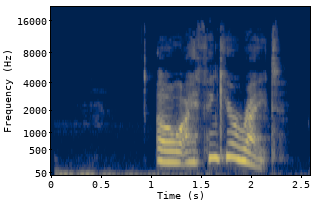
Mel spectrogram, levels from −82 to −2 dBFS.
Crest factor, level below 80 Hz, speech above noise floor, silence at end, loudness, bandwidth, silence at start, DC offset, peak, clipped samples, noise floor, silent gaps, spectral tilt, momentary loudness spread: 18 dB; -60 dBFS; 31 dB; 0.35 s; -24 LUFS; 15.5 kHz; 0.1 s; under 0.1%; -10 dBFS; under 0.1%; -54 dBFS; none; -4.5 dB/octave; 10 LU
